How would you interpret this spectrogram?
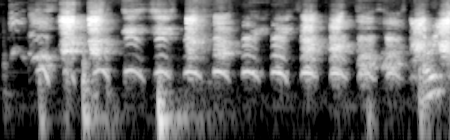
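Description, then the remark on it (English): Voices imitate monkey calls for Monkey Day in a rapid, rhythmic string of loud, harsh hoots and squawks, about a dozen in a row, overlapping and bouncing up and down in pitch. “And that is where we make our monkey sounds go.”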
